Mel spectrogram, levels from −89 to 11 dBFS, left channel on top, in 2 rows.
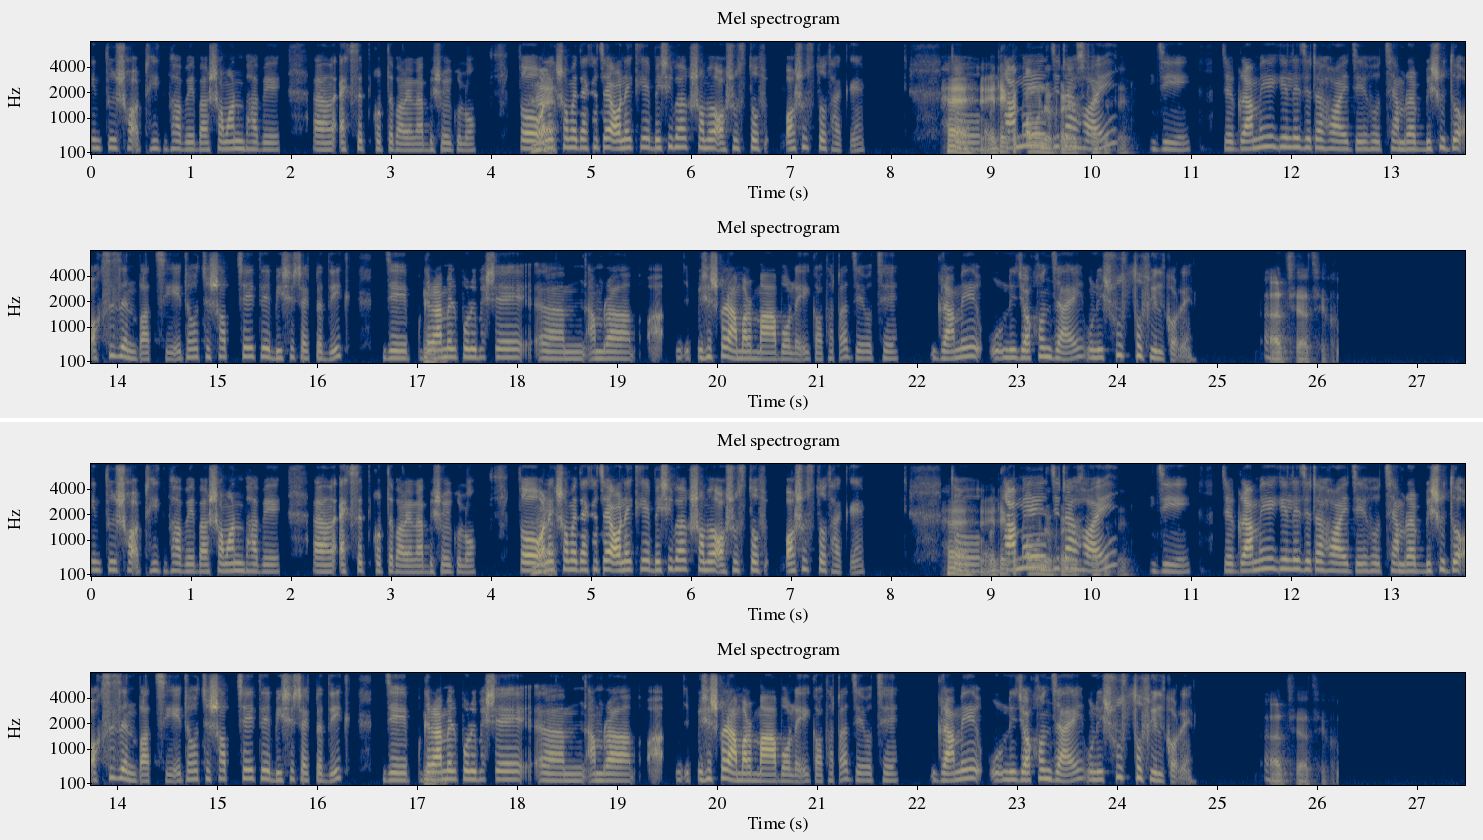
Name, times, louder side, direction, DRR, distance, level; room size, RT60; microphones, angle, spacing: voice 1, 0.0-7.7 8.2-10.3 10.6-11.0 11.3-21.8 22.1-24.8, right 3 dB, 25° right, 3.9 m, -26 dB
voice 2, 8.5-10.1 17.1-17.2 25.5-26.2, left 4 dB, 50° left, 1.8 m, -28 dB
head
